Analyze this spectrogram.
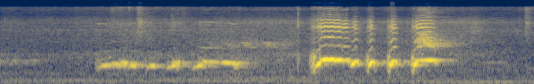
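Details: Local zebra dove noted for a big, forceful voice and sharp 'KUNG' note. A soft, wavering coo leads into a loud burst of four quick, pulsed cooing notes against a murmuring low background.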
